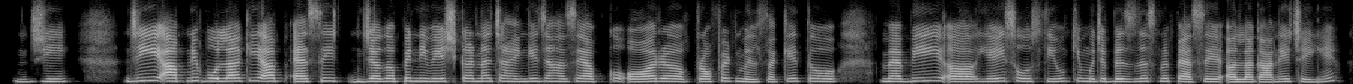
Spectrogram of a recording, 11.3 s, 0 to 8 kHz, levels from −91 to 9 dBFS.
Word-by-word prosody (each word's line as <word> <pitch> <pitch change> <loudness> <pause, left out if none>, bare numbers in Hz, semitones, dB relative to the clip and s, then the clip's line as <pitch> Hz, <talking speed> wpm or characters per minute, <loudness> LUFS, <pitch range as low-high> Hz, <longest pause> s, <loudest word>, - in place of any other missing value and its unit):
जी। 250 +2 -4 0.5
जी, 310 +5 +4
आपने 285 +2 +5
बोला 280 0 +4
कि 315 +1 -7
आप 280 +1 +6 0.2
ऐसी 260 +4 0 0.3
जगह 260 0 +3
पे 290 - 0
निवेश 270 -1 +1
करना 270 0 0
चाहेंगे 265 -1 -2
जहाँ 265 -1 -2
से 260 +1 -3
आपको 250 +3 -1
और 250 +3 +3 0.3
प्रॉफिट 245 +3 -2
मिल 235 -4 -1
सके 245 +2 -5
तो 260 -2 -3 0.4
मैं 255 -1 +2
भी 300 +4 -2
अ, 240 -3 +2
यही 255 +3 -2
सोचती 265 -2 -4
हूँ, 260 +2 -5
कि 280 - -10
मुझे 260 -1 -2
बिज़नेस 250 +2 -2
में 270 - -2
पैसे 240 0 +1
अ, 230 0 +2
लगाने 225 +1 +1
चाहिए 245 +4 -5
260 Hz, 180 wpm, -20 LUFS, 245-275 Hz, 0.5 s, आप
